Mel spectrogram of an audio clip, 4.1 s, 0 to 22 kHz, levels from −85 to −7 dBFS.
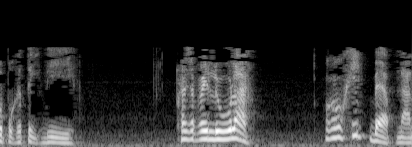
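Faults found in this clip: MP3 compression, likely at a low bitrate near 26 kbps: treble cut off above 5.8 kHz throughout; plainly audible watery swirl, dulled s sounds, smeared speech onsets.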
